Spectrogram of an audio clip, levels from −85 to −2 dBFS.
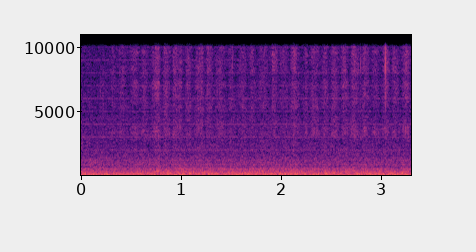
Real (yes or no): yes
